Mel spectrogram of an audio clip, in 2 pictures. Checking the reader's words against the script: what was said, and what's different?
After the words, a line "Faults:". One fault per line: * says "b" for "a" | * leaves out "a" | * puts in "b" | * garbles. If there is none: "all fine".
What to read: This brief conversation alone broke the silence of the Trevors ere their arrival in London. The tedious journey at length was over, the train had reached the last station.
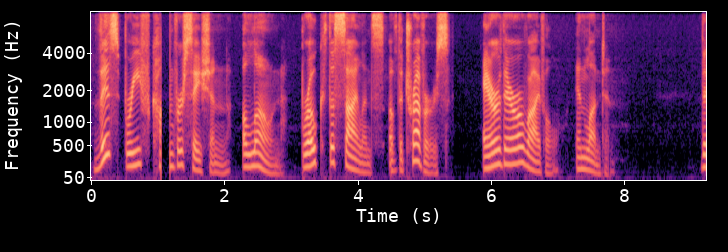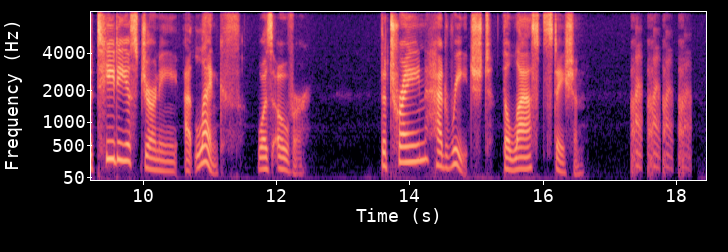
This brief conversation alone broke the silence of the Trevors ere their arrival in London. The tedious journey at length was over, the train had reached the last station.
Faults:
all fine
